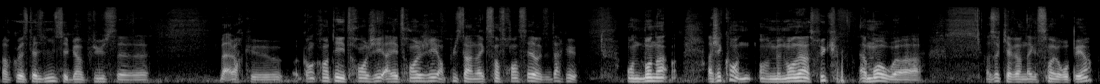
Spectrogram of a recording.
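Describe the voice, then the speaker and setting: A man's voice: mid-range voice, quick pace, mellow, a little hiss or hum. A young man from France chatting casually to camera, rambling with many fillers and restarts, laughing often and addressing the viewer directly. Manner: laughs often while talking. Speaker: vlogger.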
